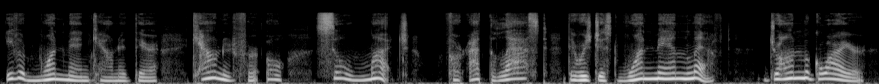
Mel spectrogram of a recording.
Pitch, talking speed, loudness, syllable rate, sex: 220 Hz, 130 wpm, -17 LUFS, 4.8 syllables/s, female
